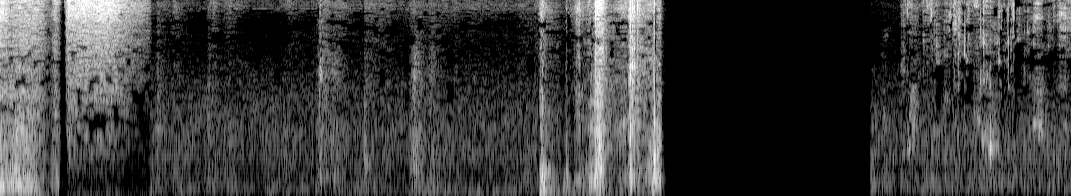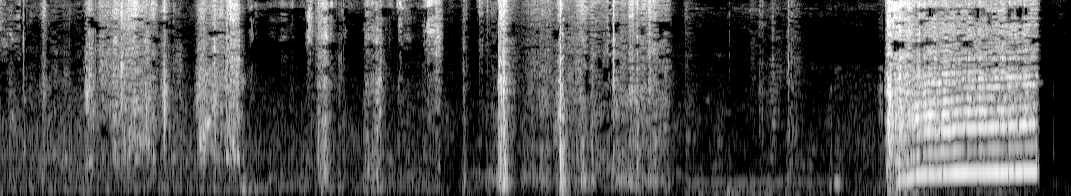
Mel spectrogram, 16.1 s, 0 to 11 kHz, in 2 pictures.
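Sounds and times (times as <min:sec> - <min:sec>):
objects scraping and rustling: 0:08.2 - 0:14.1.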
